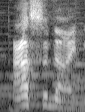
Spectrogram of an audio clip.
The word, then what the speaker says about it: asinine: emulate his day job asinine yeah it's as in it's like kind of like um uh thing like Arcanine yeah it that's how you pronounce it it's the same man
